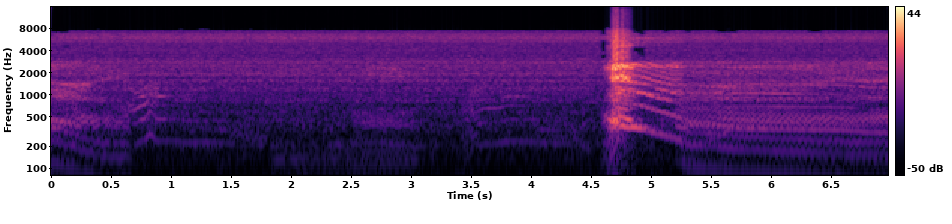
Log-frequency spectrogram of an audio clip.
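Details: Ranger, a Siberian Husky kept as a pet, pleads nightly for an empty toilet paper roll. A quiet opening with soft whines gives way to a sudden sharp outburst, followed by a sustained, gradually falling howl.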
